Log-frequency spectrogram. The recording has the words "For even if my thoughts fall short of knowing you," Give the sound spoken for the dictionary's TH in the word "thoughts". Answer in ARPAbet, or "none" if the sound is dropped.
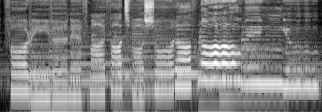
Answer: TH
